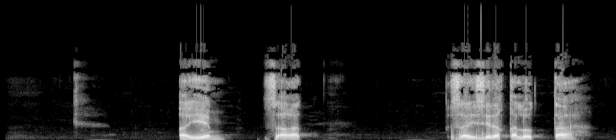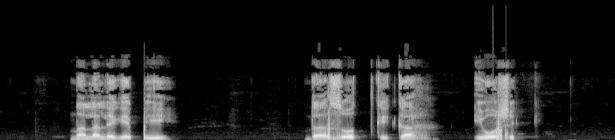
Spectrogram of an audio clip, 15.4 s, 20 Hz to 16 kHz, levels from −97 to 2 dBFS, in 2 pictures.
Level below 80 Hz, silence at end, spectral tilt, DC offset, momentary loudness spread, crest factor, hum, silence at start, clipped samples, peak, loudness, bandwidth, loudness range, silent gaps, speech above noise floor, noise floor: -58 dBFS; 1.25 s; -2.5 dB/octave; under 0.1%; 11 LU; 16 dB; none; 0.95 s; under 0.1%; 0 dBFS; -13 LUFS; 9.8 kHz; 3 LU; none; 66 dB; -78 dBFS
